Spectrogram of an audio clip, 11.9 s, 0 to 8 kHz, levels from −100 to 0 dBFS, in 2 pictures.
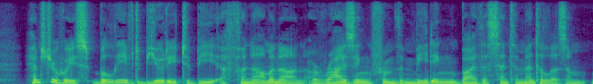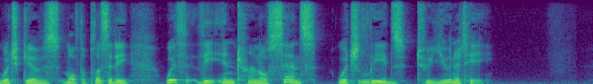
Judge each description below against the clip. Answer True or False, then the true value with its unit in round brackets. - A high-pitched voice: False (130 Hz)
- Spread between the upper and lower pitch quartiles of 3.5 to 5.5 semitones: True (4.5 semitones)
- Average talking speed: False (125 wpm)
